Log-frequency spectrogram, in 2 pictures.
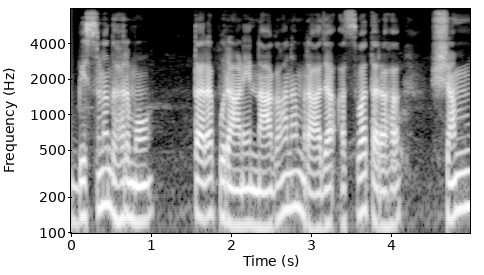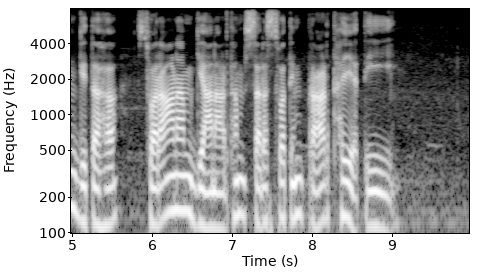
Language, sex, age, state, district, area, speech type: Sanskrit, male, 18-30, Odisha, Bargarh, rural, read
